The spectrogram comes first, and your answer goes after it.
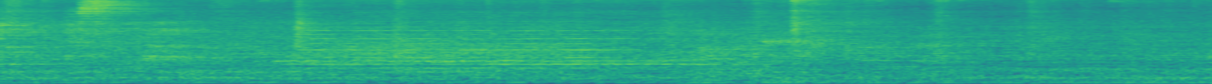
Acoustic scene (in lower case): subway station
